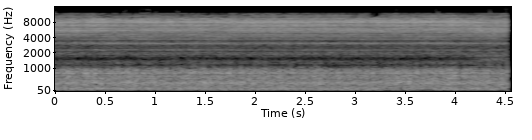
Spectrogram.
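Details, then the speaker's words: Repaired 1952 Coleman 252 pressure lantern on a size 21 mantle, probably too small: loud, steady roaring hiss with no letup. Unusually long fireball at the mantle. "Never had one fireball this long. That fuel is really hissing through there, though."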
